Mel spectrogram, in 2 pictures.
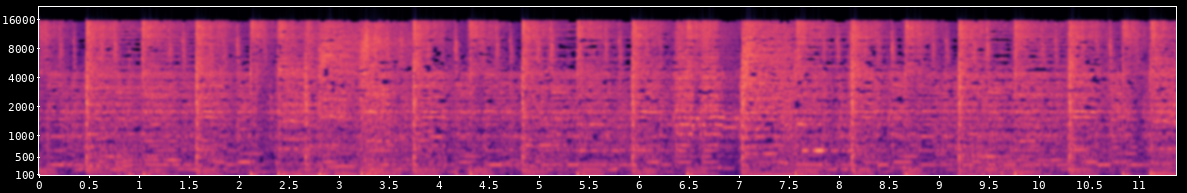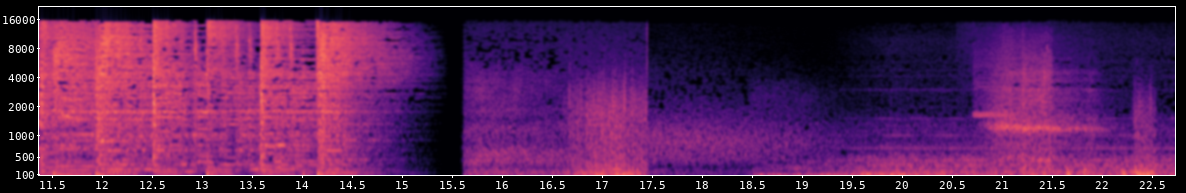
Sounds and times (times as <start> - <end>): Music: 0.0 - 15.4.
